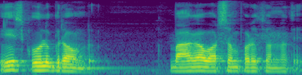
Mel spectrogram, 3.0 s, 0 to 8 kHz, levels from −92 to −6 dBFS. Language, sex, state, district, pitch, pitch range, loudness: Telugu, male, Andhra Pradesh, Manyam, 105 Hz, 100-115 Hz, -17 LUFS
